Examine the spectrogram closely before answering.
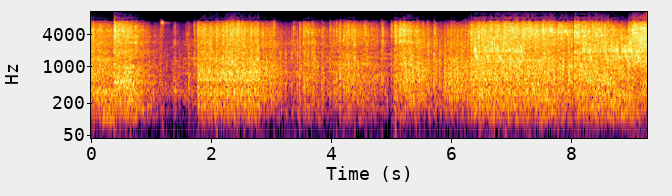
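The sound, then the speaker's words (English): Machine-gun fire aimed toward a window in an office: a dense, loud, continuous rattle of rapid shots lasting several seconds, with brief dips in intensity and no voices. “In Ripper's office, the remaining pictures fall. Ripper shoots his machine gun toward the window.”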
